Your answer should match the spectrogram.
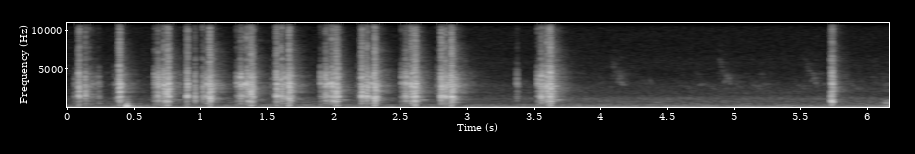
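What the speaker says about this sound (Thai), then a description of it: "เดี๋ยวเราลองขึ้นลำอีกรอบนึงนะครับ" A pump-action shotgun is racked repeatedly, a string of about ten sharp, close metallic clacks in quick rhythm, then a pause and one more clack, with no talking.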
